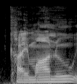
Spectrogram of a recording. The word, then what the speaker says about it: Kaimanu: Kaimanu is pronounced kaimanu. Or if spoken rapidly, the two initial vowel sounds slur into kai, rhyming with high.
